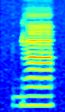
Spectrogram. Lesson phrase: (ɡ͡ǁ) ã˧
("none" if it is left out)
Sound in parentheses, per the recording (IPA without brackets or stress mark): ɡ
